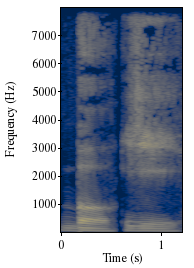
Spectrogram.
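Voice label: "boyi", concatenated syllables; Affixing experiment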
